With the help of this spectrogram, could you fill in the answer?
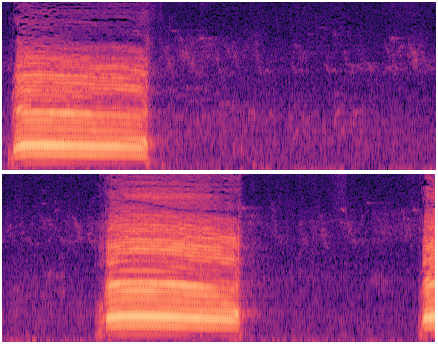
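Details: Lamb bleating in two long, loud, rich harmonic calls about four seconds apart, each lasting over a second with a steady pitch, and a third call beginning at the end; quiet between calls.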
